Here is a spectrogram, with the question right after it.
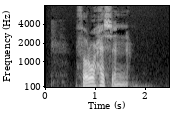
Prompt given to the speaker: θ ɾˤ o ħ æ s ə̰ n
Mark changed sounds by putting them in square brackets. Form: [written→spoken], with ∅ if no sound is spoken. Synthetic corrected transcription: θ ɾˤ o ħ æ s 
